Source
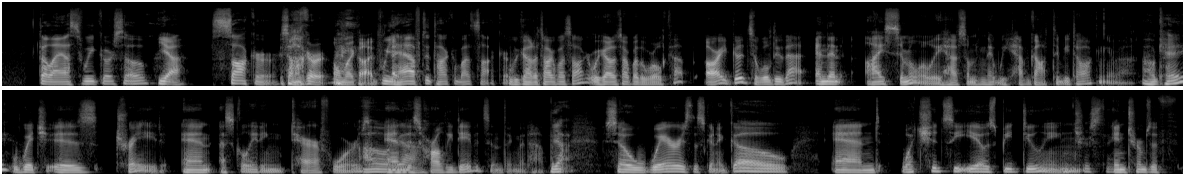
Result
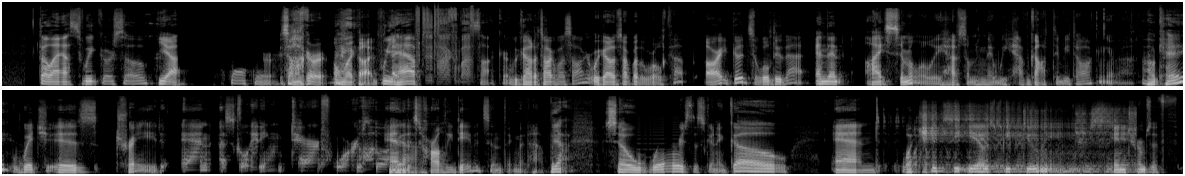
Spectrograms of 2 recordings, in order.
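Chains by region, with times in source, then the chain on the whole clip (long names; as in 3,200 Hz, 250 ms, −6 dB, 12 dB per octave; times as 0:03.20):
0:01.75–0:02.62: Chebyshev low-pass filter 750 Hz, order 10 + low-shelf EQ 100 Hz +4 dB + downward compressor 5 to 1, threshold −31 dBFS
0:04.19–0:04.72: high-pass filter 1,100 Hz + double-tracking delay 34 ms −3.5 dB + every bin compressed towards the loudest bin 2 to 1
0:13.40–0:15.69: auto-filter high-pass saw up 5.1 Hz 310–1,700 Hz + comb filter 5.8 ms, depth 92% + downward compressor 8 to 1, threshold −29 dBFS
0:18.15–0:18.58: Chebyshev low-pass filter 940 Hz, order 5 + hum with harmonics 400 Hz, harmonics 15, −53 dBFS −6 dB per octave
0:20.56–0:23.16: feedback delay that plays each chunk backwards 102 ms, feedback 77%, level −10 dB + low-pass filter 6,400 Hz + feedback echo with a high-pass in the loop 64 ms, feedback 43%, high-pass 470 Hz, level −6 dB
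whole clip: high-shelf EQ 4,900 Hz +10.5 dB; output level in coarse steps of 12 dB; level +3 dB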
